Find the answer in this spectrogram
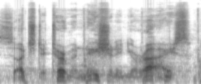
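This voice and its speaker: A put-on character voice from a man, raspy and at a fairly slow pace. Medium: fan dub.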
